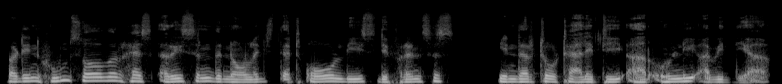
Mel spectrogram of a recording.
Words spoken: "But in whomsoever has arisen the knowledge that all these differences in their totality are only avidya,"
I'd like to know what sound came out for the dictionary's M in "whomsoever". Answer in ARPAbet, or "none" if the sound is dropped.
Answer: M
